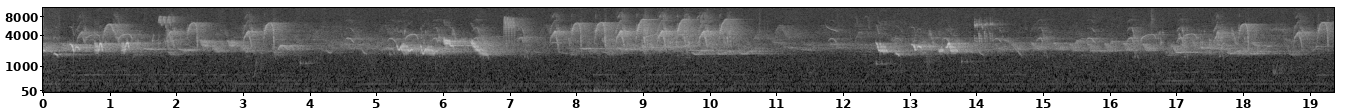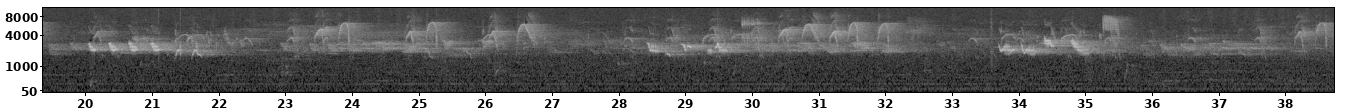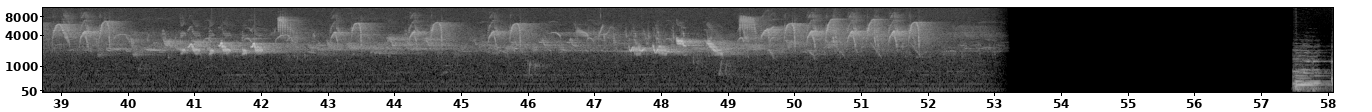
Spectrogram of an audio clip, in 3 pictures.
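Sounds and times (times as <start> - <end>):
bird singing: 0.0 - 53.2.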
